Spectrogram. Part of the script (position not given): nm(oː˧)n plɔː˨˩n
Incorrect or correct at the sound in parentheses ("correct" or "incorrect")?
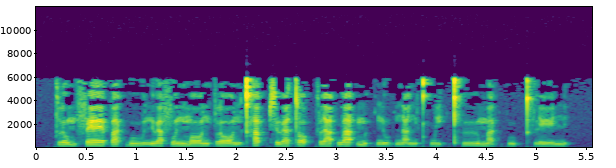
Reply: incorrect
